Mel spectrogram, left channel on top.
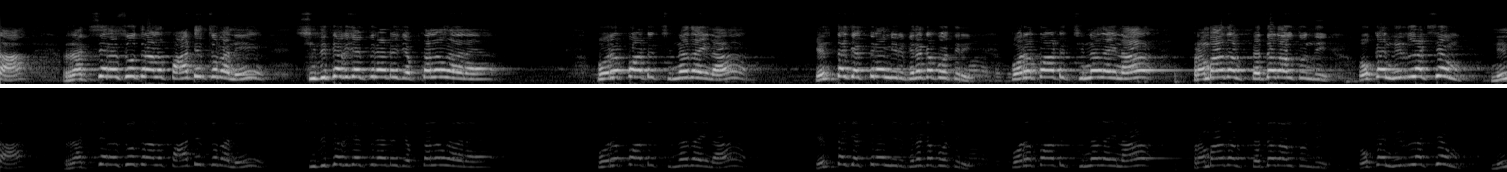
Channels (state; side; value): quieter; right; 26.9 dB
